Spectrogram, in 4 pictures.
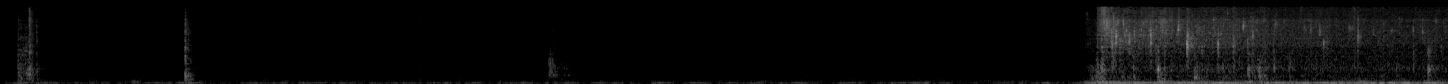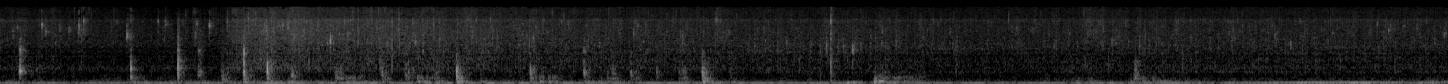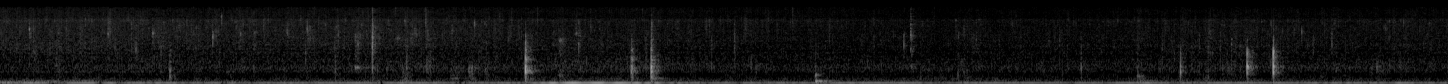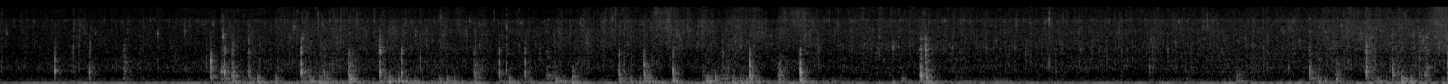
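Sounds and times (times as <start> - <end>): onions sizzling in hot oil: 10.9 - 57.9.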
